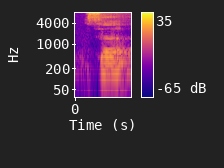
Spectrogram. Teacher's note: Sa posisinya di sini dia hembusan udaranya agak kencang ya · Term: huruf sa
